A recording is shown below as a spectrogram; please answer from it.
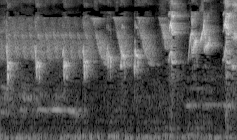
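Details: Long-tailed shrike song with house sparrow imitation, a series of descending scratchy chirps roughly one to two per second, growing louder and harsher toward the end.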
